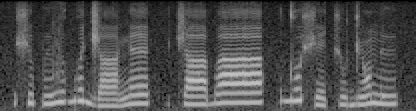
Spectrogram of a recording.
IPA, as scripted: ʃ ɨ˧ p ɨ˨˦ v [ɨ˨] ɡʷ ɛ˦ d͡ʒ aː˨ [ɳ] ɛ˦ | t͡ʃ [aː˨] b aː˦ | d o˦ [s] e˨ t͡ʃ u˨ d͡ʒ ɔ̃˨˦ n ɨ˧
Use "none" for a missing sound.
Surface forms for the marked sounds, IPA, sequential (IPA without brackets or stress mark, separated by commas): ɨ˦, ŋ, aː˧, ʃ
